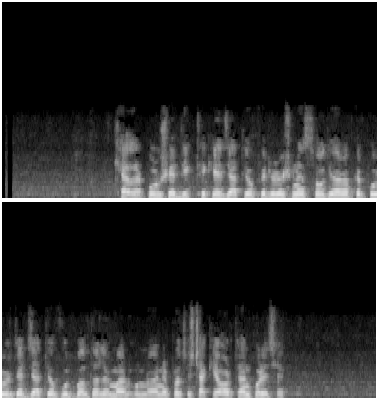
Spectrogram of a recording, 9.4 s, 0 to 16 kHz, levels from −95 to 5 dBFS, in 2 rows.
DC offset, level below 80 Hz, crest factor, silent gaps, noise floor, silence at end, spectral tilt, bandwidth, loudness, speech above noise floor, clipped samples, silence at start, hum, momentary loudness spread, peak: under 0.1%; -60 dBFS; 14 dB; none; -52 dBFS; 1.15 s; -7 dB/octave; 7 kHz; -16 LUFS; 37 dB; under 0.1%; 1.5 s; none; 5 LU; -2 dBFS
